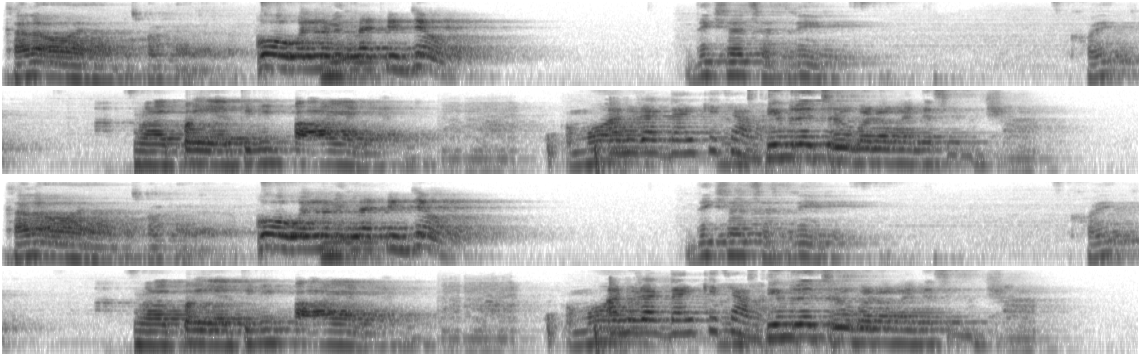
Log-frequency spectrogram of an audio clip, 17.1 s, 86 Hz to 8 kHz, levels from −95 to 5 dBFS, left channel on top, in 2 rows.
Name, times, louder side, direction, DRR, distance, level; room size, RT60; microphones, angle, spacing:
voice 1, 0.0-1.8 2.4-2.6 5.1-6.2 8.1-8.4 12.7-13.4 13.9-14.0, left 2 dB, 70° left, 2 dB, 6.5 m, -24 dB
voice 2, 1.9-3.4 9.2-11.7 13.9-16.0, left 1 dB, 40° left, 2 dB, 4.0 m, -20 dB
voice 3, 11.8-12.4 13.1-14.2 16.0-16.3, right 3 dB, 35° right, 5 dB, 2.1 m, -24 dB
30.0 x 21.5 x 9.2 m, 1.1 s
head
